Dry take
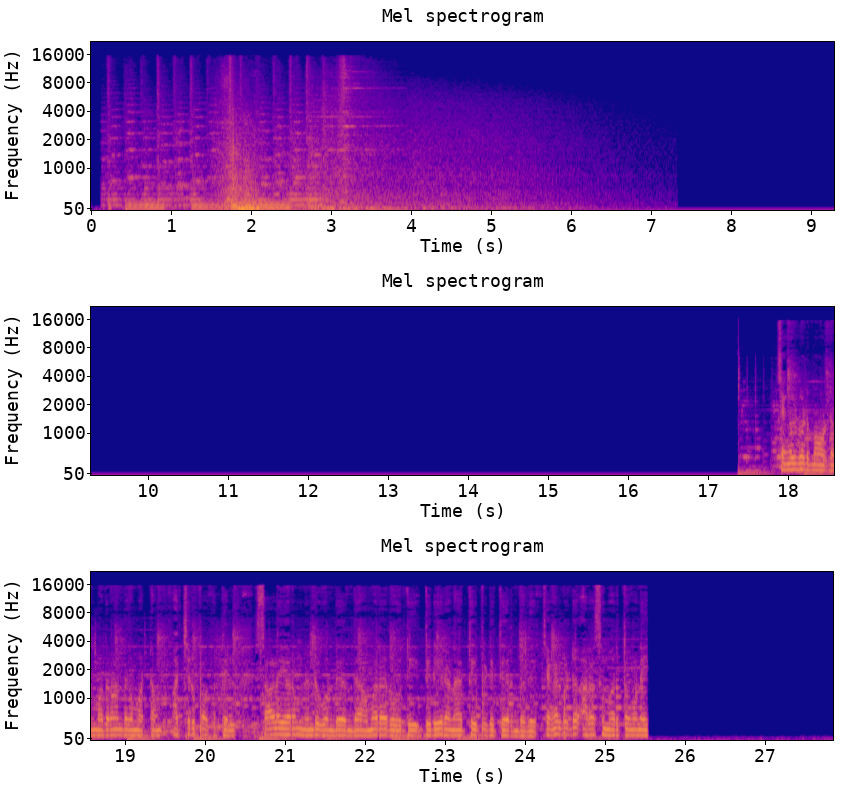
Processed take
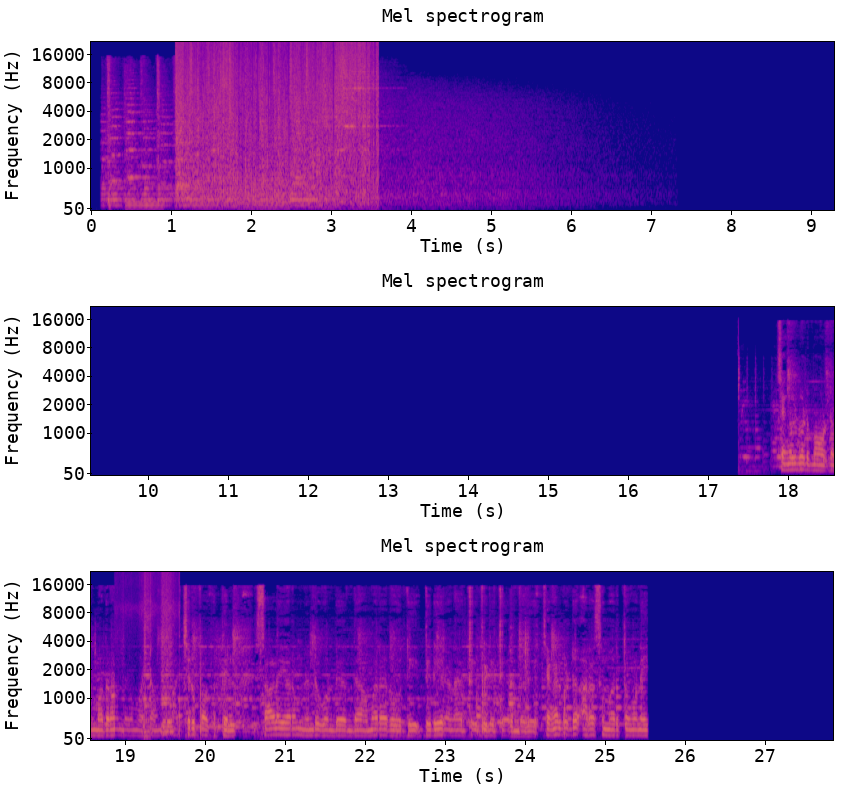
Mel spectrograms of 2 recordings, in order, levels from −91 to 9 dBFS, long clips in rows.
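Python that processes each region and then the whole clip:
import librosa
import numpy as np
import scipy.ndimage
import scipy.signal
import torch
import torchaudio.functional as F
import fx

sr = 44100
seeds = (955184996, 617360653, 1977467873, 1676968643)

y = fx.chain(x, sr, fx.clip_1bit(),
    fx.echo_single(ms=219, db=-10.0), at=(1.05, 3.59))
y = fx.chain(y, sr, fx.over_compress(threshold_db=-33.0, ratio=-1.0),
    fx.sample_hold(seeds[0], rate_hz=9100.0, jitter_pct=20), at=(18.86, 19.68))
y = fx.chain(y, sr, fx.highpass(hz=220.0, slope=6),
    fx.over_compress(threshold_db=-28.0, ratio=-1.0),
    fx.doubler(ms=26.0, db=-11), at=(22.97, 24.16))
y = fx.rider(y, sr, range_db=10, speed_s=0.5)
y = scipy.signal.sosfilt(scipy.signal.butter(2, 270.0, 'highpass', fs=sr, output='sos'), y)
y = fx.high_shelf(y, sr, hz=3000.0, db=10.0)
y = y * 10.0 ** (-7.5 / 20.0)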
